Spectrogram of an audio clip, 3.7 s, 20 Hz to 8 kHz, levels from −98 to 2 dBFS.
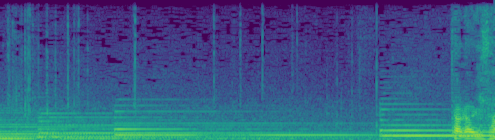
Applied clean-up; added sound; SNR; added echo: none; none; none; none.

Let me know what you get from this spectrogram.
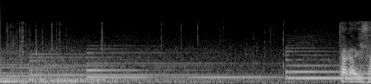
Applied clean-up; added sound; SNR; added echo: none; Thunder / Rain; 10 dB; none.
